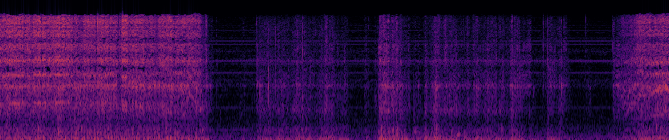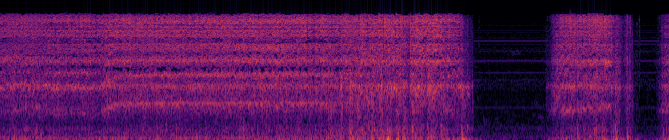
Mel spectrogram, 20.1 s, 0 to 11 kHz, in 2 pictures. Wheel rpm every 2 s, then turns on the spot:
230, 140, 10, 20, 40, 170, 220, 240, 140, 80.
4-8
